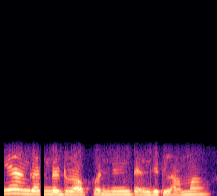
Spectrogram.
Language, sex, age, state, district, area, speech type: Tamil, female, 18-30, Tamil Nadu, Krishnagiri, rural, conversation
